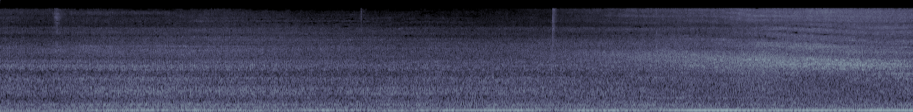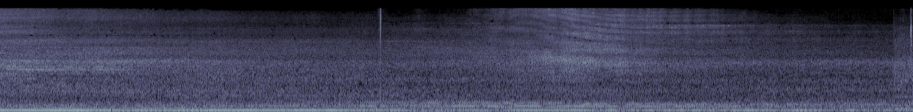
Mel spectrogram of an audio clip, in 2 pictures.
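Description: Diesel engine of a Mercedes-Benz highway coach running as it pulls away and drives off along the road: a deep steady rumble that grows louder about eight seconds in and eases later. Other vehicles pass by twice, once about ten seconds in and again near the end.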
